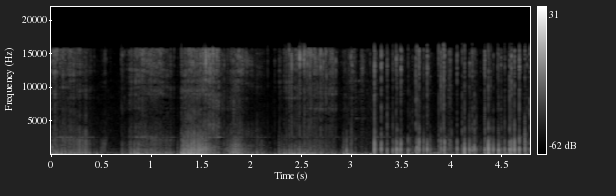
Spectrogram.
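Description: Long red nails scratch and tap across the surface of a hollow gold ribbed Christmas bauble, apparently glass, held close to the mic. Soft rasping scrapes in the first half give way to a rapid run of short, bright clicking taps toward the end.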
